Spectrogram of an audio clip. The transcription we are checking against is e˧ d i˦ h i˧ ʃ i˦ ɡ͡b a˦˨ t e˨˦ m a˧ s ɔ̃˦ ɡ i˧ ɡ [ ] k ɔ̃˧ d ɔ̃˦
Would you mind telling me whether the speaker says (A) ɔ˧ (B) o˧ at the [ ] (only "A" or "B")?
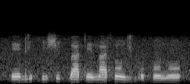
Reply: B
